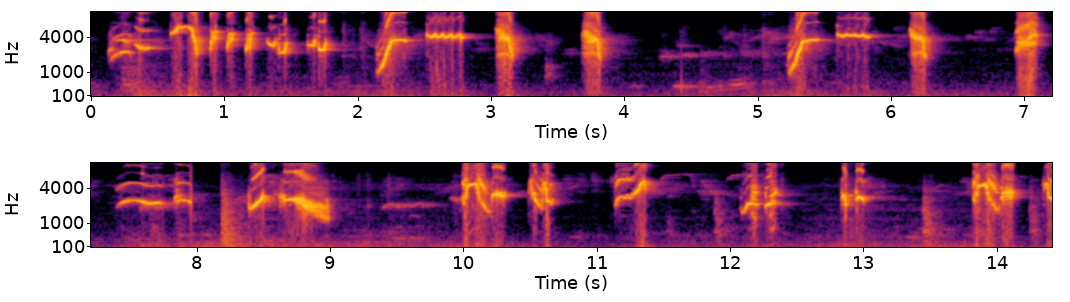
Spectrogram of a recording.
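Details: Fighting song of an Oriental magpie-robin, played to provoke rival birds, a fast stream of whistled, buzzy and chattering phrases with rising swoops, short silences between bursts.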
